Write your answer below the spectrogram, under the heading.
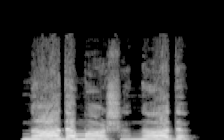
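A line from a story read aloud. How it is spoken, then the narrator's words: Stern. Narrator (Russian): строго заявил надсмотрщик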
